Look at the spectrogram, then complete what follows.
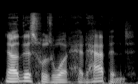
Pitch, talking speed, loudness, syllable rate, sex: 120 Hz, 260 wpm, -19 LUFS, 6.4 syllables/s, male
